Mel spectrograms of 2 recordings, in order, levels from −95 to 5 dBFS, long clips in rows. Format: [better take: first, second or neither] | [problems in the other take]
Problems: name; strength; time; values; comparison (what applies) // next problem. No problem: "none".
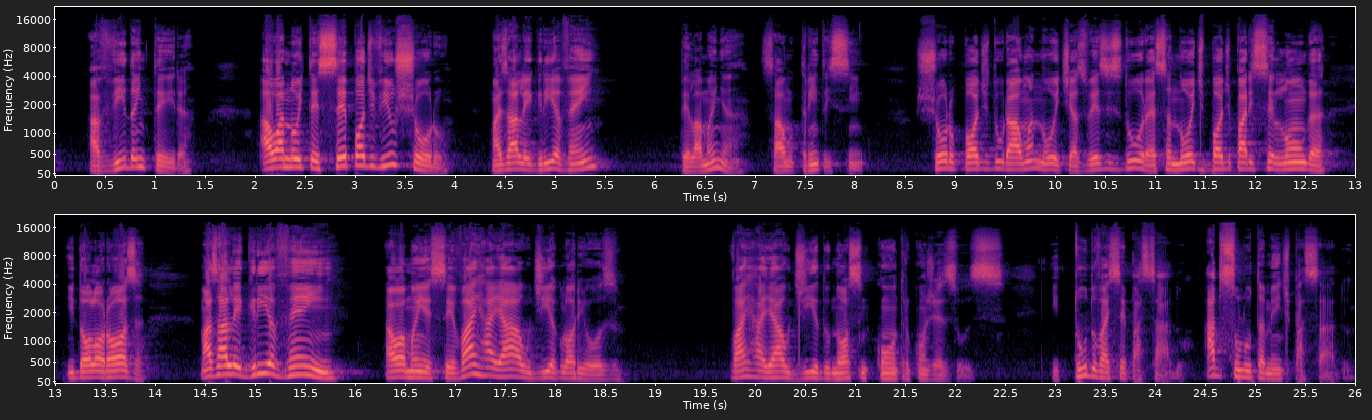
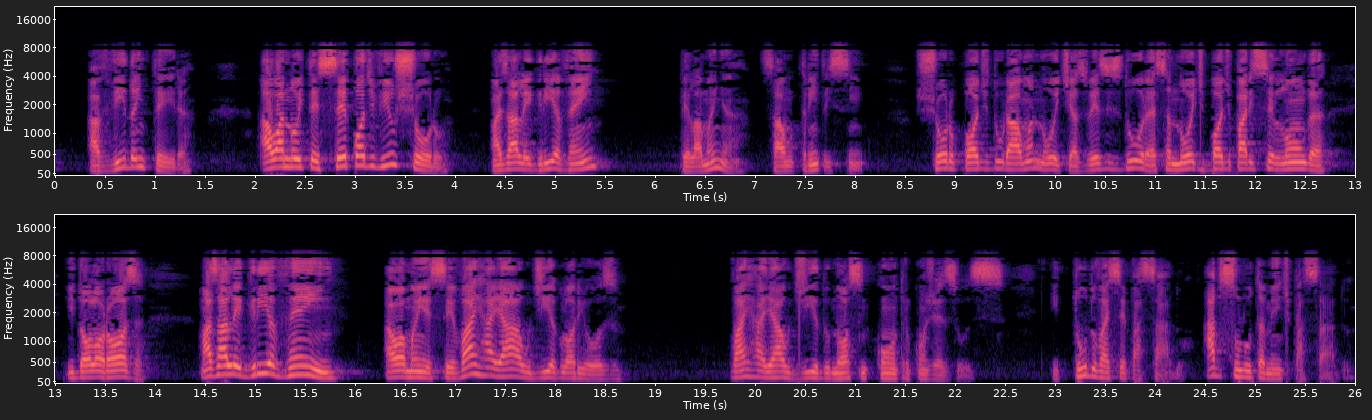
first | garbled, watery; badly; nothing above 7.5 kHz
